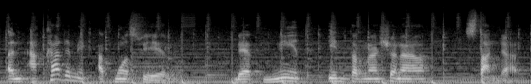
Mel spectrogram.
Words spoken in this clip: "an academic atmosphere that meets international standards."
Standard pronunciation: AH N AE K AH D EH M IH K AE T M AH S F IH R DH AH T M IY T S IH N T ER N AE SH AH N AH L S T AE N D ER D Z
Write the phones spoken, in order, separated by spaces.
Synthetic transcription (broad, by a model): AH N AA K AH D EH M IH K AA T M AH S F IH R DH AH T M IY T IH N T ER N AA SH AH N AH L S T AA N D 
